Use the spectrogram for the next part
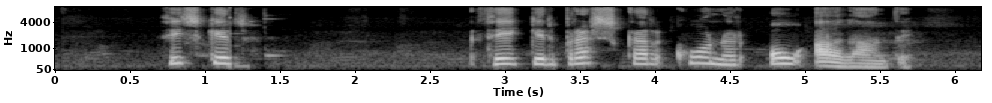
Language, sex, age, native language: Icelandic, female, 50-59, Icelandic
